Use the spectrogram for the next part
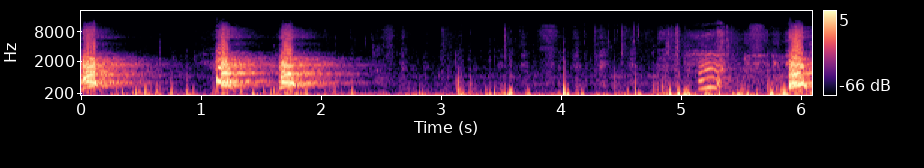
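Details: Corgi herding a bee: three loud barks in the first two seconds, then patchy clattering and rustling noise with a few softer yelps and barks toward the end.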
